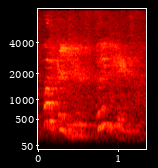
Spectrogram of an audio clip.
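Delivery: exasperated but finding it funny; fond mock scolding of toddlers; amused exasperation. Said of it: "I would hear myself say".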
